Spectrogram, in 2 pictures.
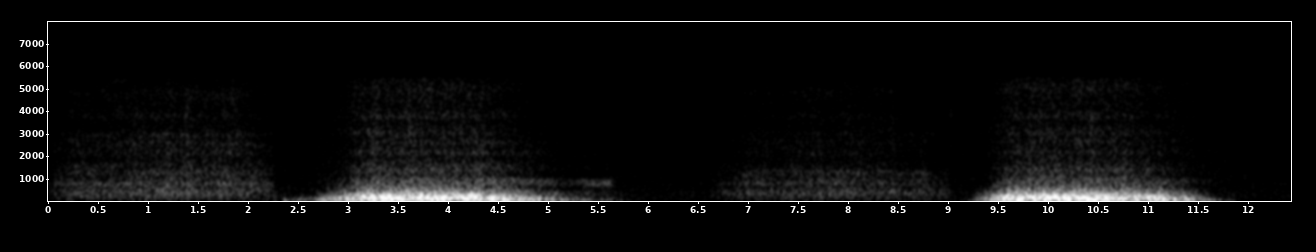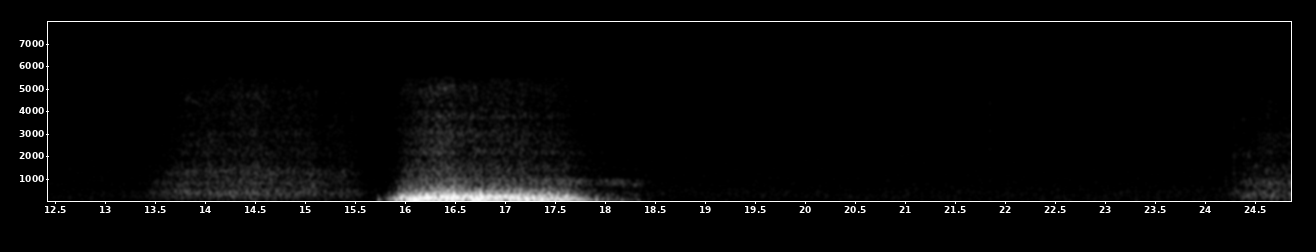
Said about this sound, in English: Now third round, not from the mouth, from the nostril. Nostril begin with inhale and exhale, okay?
